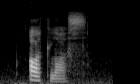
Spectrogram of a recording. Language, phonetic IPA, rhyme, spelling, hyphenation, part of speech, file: Hungarian, [ˈɒtlɒs], -ɒs, atlasz, at‧lasz, noun, Hu-atlasz.ogg
- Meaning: 1. atlas (bound collection of maps) 2. atlas (bound collection of tables, illustrations etc. on any given subject) 3. atlas (a rich satin fabric) 4. atlas (figure of a man used as a column)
